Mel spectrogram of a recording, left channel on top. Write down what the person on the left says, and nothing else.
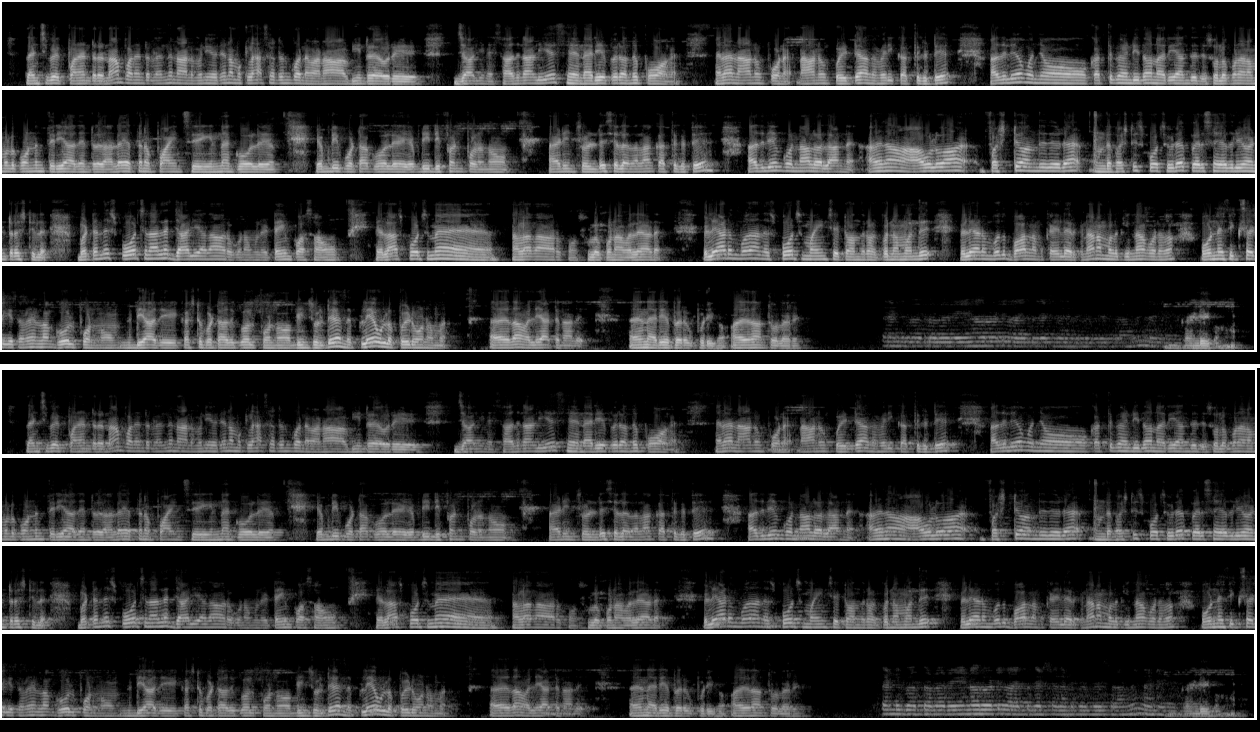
லன்ச்சு பிரேக் பன்னென்றனா பன்னென்றல இருந்து நாலு மணி வரையு நம்ம கிளாஸ் அட்டன் பண்ண வோனா அப்டின்ற ஒரு ஜாலினஸ் அதனாலயே சே நறையா பேரு வந்து போவாங்க ஏனா நானும்
போன நானும் போயிட்டு அந்த மாரி கத்துக்கிட்டு அதுலயு கொஞ்சோ கத்துக்க வேண்டிது நர் ரியாந்தது சொல்ல போனா நம்மளுக்கு ஒண்ணும் தெரியாதுன்றதுனால எத்தன பாயின்ட்ஸ் என்ன கோலு எப்டி போட்டா கோலு எப்டி டிஃபன் பண்ணனு அப்டின் சொல்லிட்டு சிலதெல்லா கத்துக்கிட்டு அதுலயு கொஞ்ச
நாள் வெளையாடுன அதுதா அவ்ளோவா ஃபஸ்ட் டு வந்தத விட அந்த ஃபஸ்ட்டு ஸ்போட்ஸ் விட பெருசா எதுலியு இன்ட்ரெஸ்ட் இல்ல பட் வந்துஸ் ஸ்போட்ஸ்னாலே ஜாலியாதா இருக்கு நம்மளைய டைம் பாஸ் ஆகு எல்லா ஸ்போட்ஸுமே நல்லாதா இருக்கு சொல்ல போனா வெளையாட விளையாடும் போது அந்த
ஸ்போட்ஸ் மைண்ட் செட் வந்துரு இப்போ நம்ம வந்து விளையாடும் போது பால் நம்ம கைல இருக்குனா நம்மளுக்கு என்ன பண்ணனு ஒன்னு சிக்ஸ் அடிக்குறது ஒன்னு இல்லனா கோல் போன்னும் முடியாது கஷ்டப்பட்டாவது கோல் போன்னு அப்டின் சொல்ட்டு அந்த பிளே உள்ள போயிடுவோ நம்ம அதுதா விளையாட்டு
நாளு அ நறையா பேருக்கு புடிக்கு அதுதா தோழரே
கண்டிப்பா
